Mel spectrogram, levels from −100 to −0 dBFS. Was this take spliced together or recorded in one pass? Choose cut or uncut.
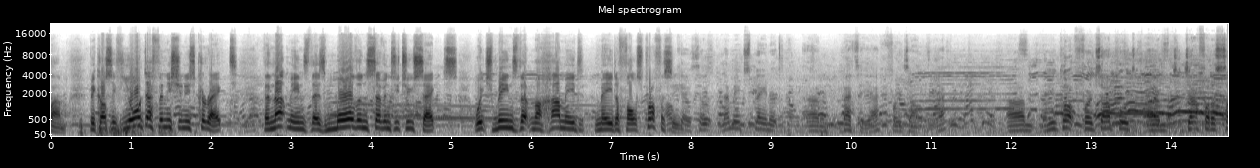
uncut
